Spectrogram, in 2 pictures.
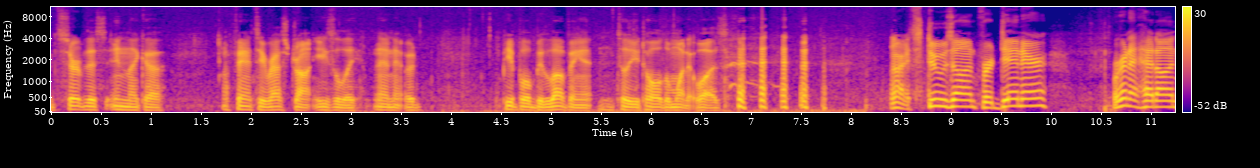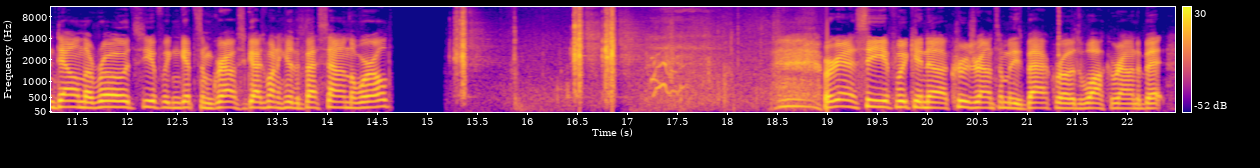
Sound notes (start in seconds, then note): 6.7 laughs; 14.8 slingshot clicking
